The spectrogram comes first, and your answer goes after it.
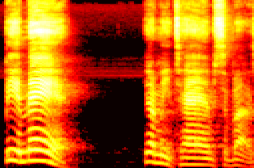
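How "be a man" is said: loud, raised, emphatic order; a higher, forceful call; tough-love command. Acted. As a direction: push someone to harden up. Acting generation's tough-love shout.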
